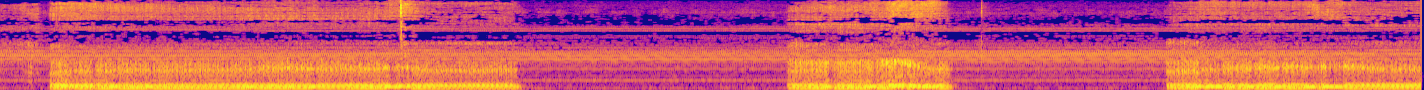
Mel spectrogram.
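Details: Shiba Inu, a loving family dog, growling in affection rather than anger toward its owners: three long low rumbling growls of about two to five seconds each, separated by quieter pauses.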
